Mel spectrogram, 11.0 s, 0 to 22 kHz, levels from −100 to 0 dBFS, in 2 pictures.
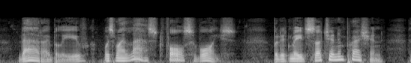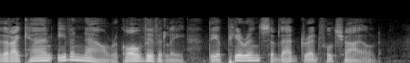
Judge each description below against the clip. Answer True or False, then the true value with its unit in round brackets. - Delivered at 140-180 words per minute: True (150 wpm)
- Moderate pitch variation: False (7.1 semitones)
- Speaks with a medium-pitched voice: False (100 Hz)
